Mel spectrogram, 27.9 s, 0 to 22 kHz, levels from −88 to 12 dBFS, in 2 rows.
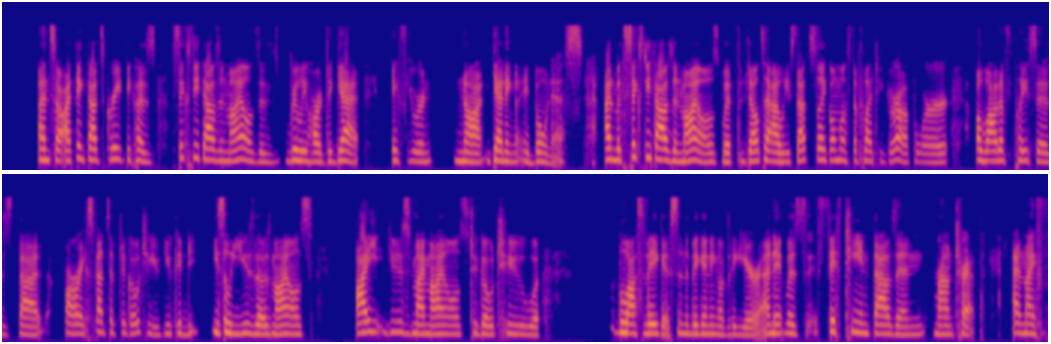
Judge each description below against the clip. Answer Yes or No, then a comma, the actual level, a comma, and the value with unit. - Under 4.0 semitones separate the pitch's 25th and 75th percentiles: Yes, average, 2.8 semitones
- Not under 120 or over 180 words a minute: Yes, average, 160 wpm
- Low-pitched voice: No, high, 225 Hz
